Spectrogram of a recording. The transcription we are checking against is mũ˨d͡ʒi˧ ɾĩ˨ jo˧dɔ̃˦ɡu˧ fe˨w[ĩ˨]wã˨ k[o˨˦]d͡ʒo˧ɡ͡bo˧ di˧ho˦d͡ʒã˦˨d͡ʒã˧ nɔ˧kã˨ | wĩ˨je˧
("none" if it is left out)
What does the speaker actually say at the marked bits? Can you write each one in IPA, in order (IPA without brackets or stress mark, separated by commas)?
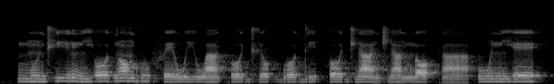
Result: i˨, o˨˦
